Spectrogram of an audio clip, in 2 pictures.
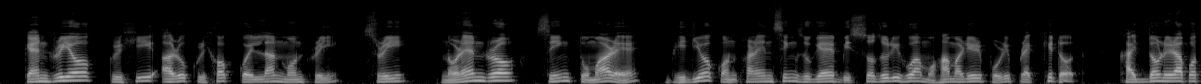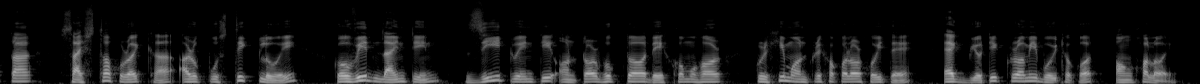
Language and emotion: Assamese, neutral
